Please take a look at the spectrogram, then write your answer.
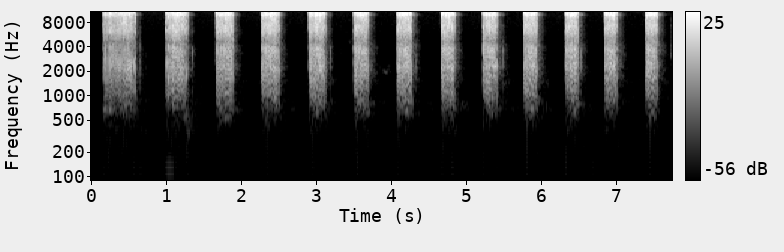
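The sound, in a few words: Weapon Enduro bicycle hub freewheel ratchet sound check, sticky grease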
